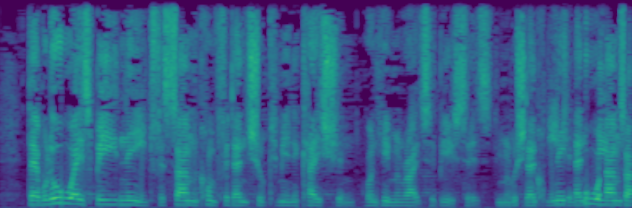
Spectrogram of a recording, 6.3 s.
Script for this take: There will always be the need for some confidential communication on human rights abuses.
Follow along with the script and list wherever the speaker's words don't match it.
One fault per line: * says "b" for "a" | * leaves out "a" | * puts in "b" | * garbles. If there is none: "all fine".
* leaves out "the"
* garbles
